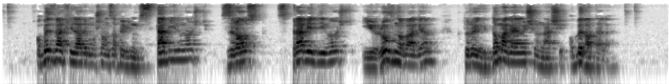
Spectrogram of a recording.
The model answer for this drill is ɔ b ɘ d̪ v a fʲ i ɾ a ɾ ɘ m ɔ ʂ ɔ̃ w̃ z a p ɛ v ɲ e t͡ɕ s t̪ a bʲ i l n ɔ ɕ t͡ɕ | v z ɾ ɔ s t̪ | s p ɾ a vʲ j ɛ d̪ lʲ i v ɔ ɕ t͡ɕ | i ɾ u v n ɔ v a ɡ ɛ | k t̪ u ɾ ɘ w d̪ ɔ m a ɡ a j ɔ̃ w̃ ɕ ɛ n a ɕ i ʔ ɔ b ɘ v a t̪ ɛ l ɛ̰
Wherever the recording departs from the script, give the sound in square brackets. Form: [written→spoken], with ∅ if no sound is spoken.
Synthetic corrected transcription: ɔ b ɘ d̪ v a fʲ i [ɾ→l] a ɾ ɘ m [ɔ→u] ʂ ɔ̃ w̃ z a p ɛ v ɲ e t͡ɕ s t̪ a bʲ i l n ɔ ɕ t͡ɕ | v z ɾ ɔ s t̪ | s p ɾ a vʲ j ɛ d̪ lʲ i v ɔ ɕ t͡ɕ | i ɾ u v n ɔ v a ɡ ɛ | k t̪ u ɾ ɘ [w→ɣ] d̪ ɔ m a ɡ a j ɔ̃ w̃ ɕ ɛ n a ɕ i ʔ ɔ b ɘ v a t̪ ɛ l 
